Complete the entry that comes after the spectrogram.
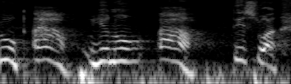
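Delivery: lightly voiced mock dither; mock hesitant believer. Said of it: "they are thinking".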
